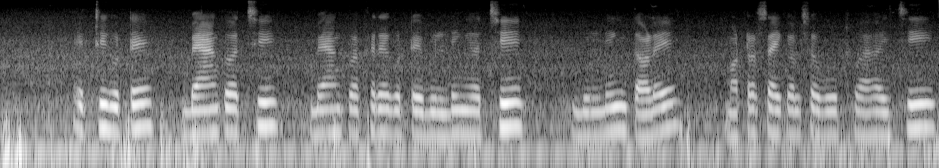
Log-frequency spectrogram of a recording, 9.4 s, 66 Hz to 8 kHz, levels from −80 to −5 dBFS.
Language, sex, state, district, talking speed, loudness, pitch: Odia, female, Odisha, Khordha, 95 wpm, -18 LUFS, 165 Hz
